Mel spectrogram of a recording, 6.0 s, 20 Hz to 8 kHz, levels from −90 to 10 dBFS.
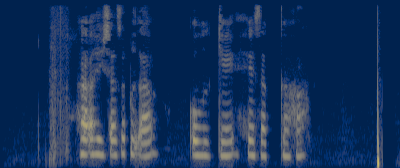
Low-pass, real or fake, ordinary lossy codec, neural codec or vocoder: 7.2 kHz; fake; MP3, 32 kbps; codec, 44.1 kHz, 7.8 kbps, DAC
